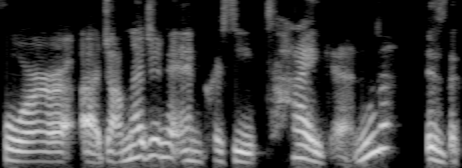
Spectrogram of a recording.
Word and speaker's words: Teigen: She also wrote on the Variety Christmas special for John Legend and Chrissy Teigen is the correct pronunciation, people.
